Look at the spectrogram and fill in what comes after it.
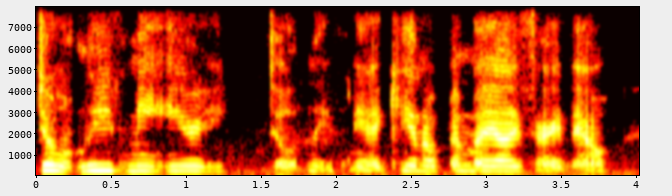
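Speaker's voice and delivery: soft, hushed whisper under the breath. Still up in the box, speaking to erie; whispering. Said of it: "I'm gonna whisper".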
